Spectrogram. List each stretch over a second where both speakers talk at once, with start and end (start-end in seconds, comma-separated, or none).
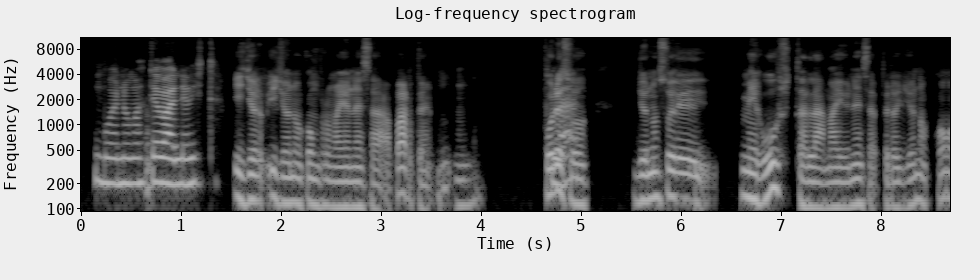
none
